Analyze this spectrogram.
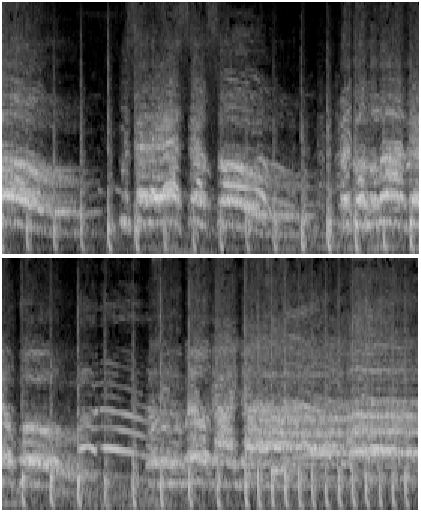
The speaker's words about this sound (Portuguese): liga à televisão e ouve a Assunção e o Nuno Melo e outros a cantar isto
